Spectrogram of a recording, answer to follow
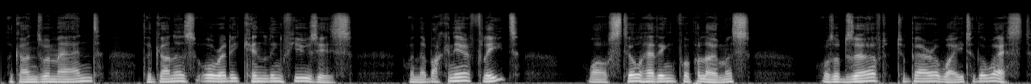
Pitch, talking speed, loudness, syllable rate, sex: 130 Hz, 150 wpm, -17 LUFS, 5.2 syllables/s, male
